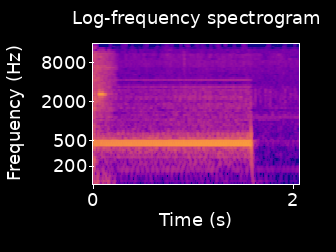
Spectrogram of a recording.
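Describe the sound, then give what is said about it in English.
A steady telephone tone hums for about a second and a half before cutting off abruptly, preceded by a brief click-like burst at the start; no one speaks. It is an outgoing prank call to a writer, placed on the Wake Up Call show. “So I am calling her to write a screenplay version of my book so that I can pitch it to Hollywood.”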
